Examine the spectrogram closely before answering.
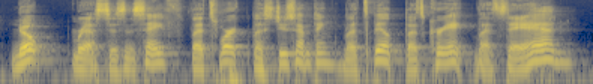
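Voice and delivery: lightly voiced panicked nervous system, hurrying; frantic nervous system. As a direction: play the body refusing to rest, pushing to work. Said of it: "your system went".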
